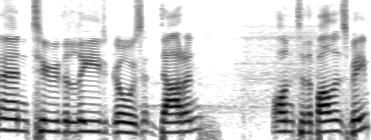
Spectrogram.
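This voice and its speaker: A man with a Scottish accent speaks at a high pitch. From Scotland. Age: 50s. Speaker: sports commentator. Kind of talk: live commentary. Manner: animated.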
